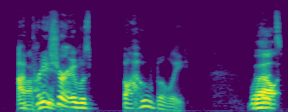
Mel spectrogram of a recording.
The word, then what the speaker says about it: Baahubali: to watch, is it Baahubali or Baahubali? Cause I think it's Baahubali. That's how they said it in the movie. Baahubali. I'm pretty sure it was Baahubali.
